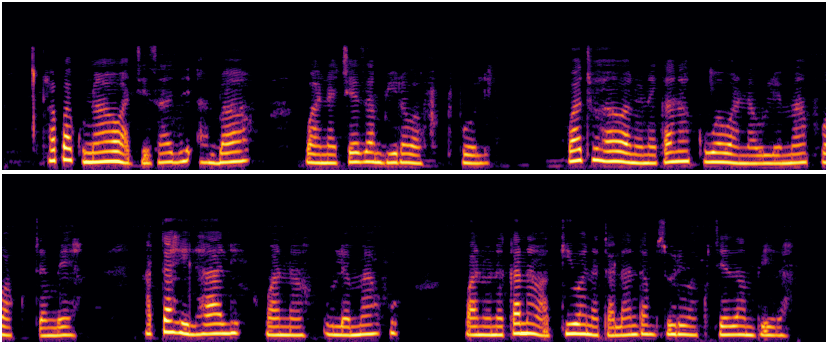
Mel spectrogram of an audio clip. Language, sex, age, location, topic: Swahili, female, 25-35, Nakuru, education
